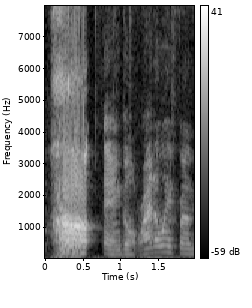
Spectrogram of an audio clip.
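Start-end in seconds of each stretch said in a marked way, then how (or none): 0.0-0.6 goose honk. Retold or imitated. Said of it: "that thing's gonna go".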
